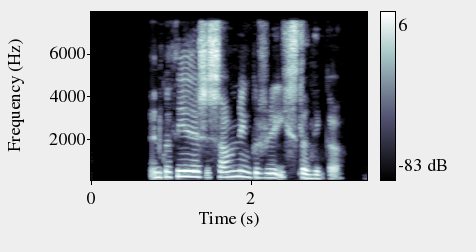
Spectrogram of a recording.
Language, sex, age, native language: Icelandic, female, 12, Icelandic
